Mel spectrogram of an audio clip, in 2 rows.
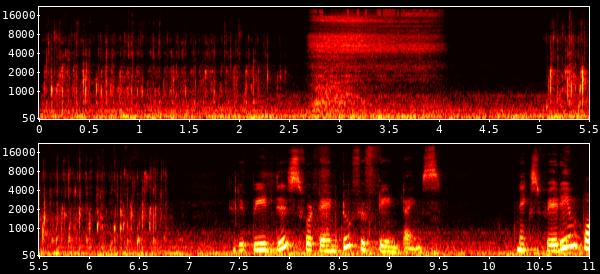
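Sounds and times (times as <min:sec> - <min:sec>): straw bubbling in water: 0:00.0 - 0:02.6, 0:05.0 - 0:06.9
hissing breath through nose: 0:02.7 - 0:04.1.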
